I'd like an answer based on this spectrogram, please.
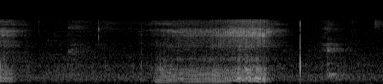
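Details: Grizzly bear (Ursus arctos horribilis), snoring.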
